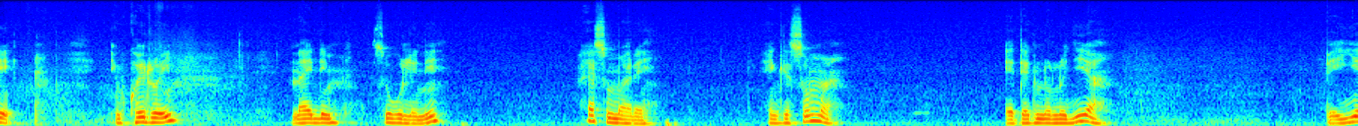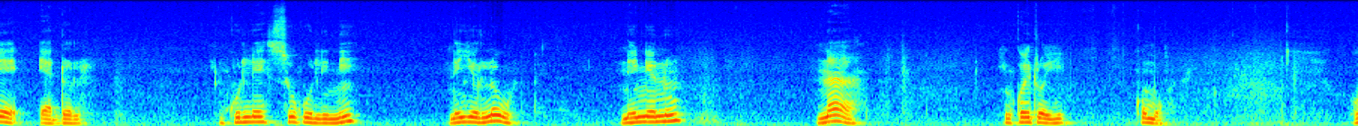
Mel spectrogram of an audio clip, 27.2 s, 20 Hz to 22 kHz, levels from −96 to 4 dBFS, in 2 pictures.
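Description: Block size mismatch (truncated), present throughout the speech clip: one stage hands over audio in blocks longer than the next stage accepts, so the tail of every block is discarded. The cut repeats at each block boundary, producing a steady buzz at 46.9 Hz that sits under the whole recording, which fits 1024-sample blocks at a 48 kHz rate. So little is dropped that the speech runs at its normal speed and pitch.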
